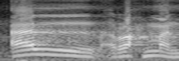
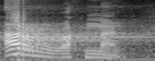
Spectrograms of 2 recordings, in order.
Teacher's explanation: Makna kata idgham, lam itu tak bunyi.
